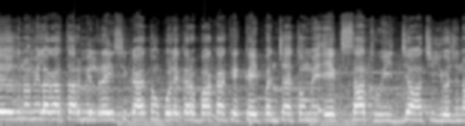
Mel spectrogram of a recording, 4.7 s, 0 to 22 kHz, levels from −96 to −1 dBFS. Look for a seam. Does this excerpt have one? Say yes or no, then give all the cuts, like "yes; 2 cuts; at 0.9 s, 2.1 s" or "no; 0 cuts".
no; 0 cuts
